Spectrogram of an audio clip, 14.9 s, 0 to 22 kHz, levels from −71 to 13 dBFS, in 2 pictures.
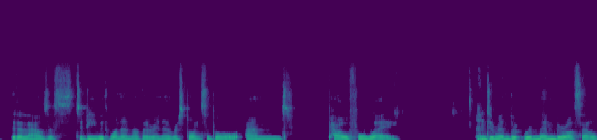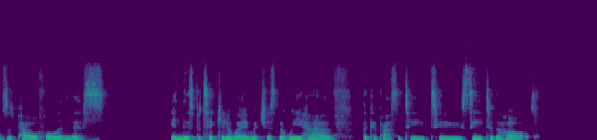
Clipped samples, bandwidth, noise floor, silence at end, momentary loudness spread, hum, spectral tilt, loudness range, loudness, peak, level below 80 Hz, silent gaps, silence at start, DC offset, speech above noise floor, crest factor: under 0.1%; 12 kHz; -89 dBFS; 0.75 s; 10 LU; none; -6.5 dB/octave; 3 LU; -25 LUFS; -10 dBFS; -58 dBFS; 4.00-4.09 s, 5.53-5.62 s, 9.41-9.59 s; 0.15 s; under 0.1%; 64 dB; 16 dB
